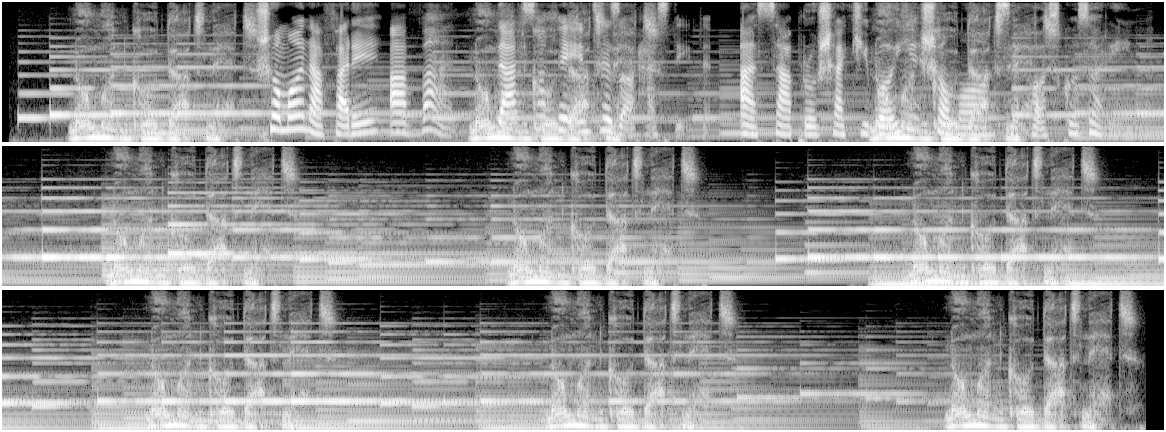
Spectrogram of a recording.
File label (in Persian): فایل صوتی اعلام نفر چندم تا نفر ۳۰ام در صف انتظار با گوینده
